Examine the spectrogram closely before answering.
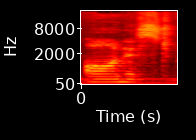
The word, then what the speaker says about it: honest: a hat a house an honest person it begins with an H but the be it is silent it starts with a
